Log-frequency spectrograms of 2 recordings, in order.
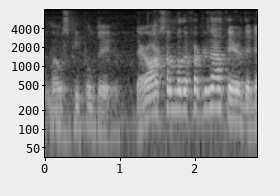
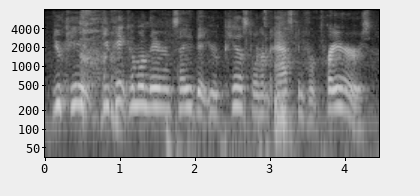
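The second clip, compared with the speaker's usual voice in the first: mom scolding; 7 semitones higher than usual. Retold or imitated. Mom's scolding text, retold.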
